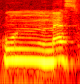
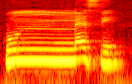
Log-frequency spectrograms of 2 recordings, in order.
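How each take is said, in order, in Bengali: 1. শব্দটি s ব্যঞ্জন দিয়ে শেষ হয়। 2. শব্দটি হ্রস্ব i স্বর দিয়ে শেষ হয়।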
